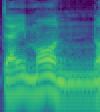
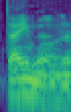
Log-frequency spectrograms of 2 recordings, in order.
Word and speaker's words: Damon: but like you have to kind of say my name in a French way. It's like Damon, not Damon.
